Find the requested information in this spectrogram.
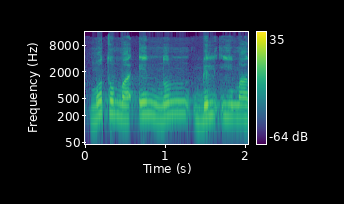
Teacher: پھر اس کے بعد نون پر 2 پیش کی تنوین ہے، تنوین کے بعد با آ رہا ہے تو تنوین کو میم ساکن سے چینج کر کے میم کی آواز کو غننے کے ساتھ ادا کریں گے۔ مطمئن بالایمان نہیں، مطمئن بالایمان، باقی نیچے زیر، اسے الایمانی کے لام ساکن کے ساتھ ملائیں گے، درمیان میں سے الف یعنی حمزہ کو حذف کریں گے۔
